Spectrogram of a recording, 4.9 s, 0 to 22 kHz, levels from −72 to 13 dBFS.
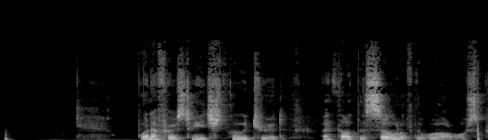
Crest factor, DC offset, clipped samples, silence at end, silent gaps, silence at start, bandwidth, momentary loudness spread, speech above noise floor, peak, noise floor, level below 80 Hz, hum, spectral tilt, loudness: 18 dB; under 0.1%; under 0.1%; 0.05 s; none; 0.05 s; 16 kHz; 13 LU; 48 dB; 0 dBFS; -66 dBFS; -56 dBFS; none; -3.5 dB/octave; -17 LUFS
